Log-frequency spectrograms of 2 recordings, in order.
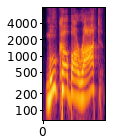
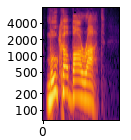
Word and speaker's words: Mukhabarat: The book is titled Mukhabarat Baby, My Life as a Wartime Spy for the CIA.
